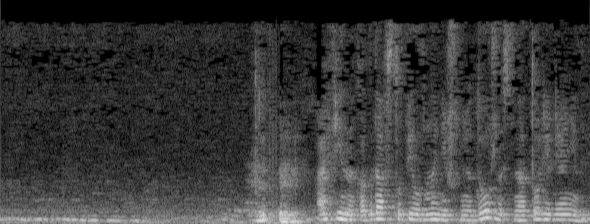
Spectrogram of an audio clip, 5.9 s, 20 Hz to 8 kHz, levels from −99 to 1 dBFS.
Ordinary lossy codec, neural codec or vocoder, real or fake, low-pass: MP3, 32 kbps; none; real; 7.2 kHz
